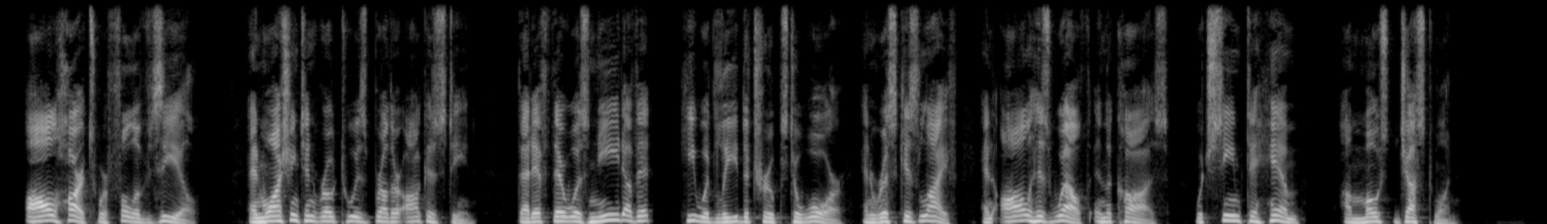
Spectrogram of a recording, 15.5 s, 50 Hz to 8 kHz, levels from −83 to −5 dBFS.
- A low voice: No, medium, 150 Hz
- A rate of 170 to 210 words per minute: Yes, average, 195 wpm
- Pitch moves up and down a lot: No, average, 4.1 semitones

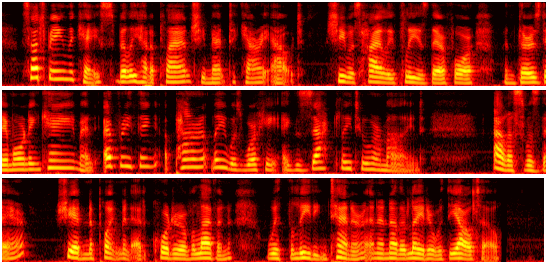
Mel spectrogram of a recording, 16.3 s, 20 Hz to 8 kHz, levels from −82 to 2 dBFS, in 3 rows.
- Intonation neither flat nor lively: Yes, average, 4.5 semitones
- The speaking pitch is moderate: Yes, medium, 175 Hz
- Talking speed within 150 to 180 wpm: No, average, 190 wpm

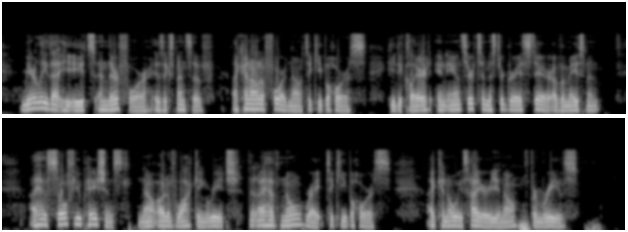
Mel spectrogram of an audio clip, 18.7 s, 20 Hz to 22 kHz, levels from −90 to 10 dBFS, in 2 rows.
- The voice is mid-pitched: No, low, 130 Hz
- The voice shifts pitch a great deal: No, average, 3.0 semitones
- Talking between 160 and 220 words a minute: Yes, average, 170 wpm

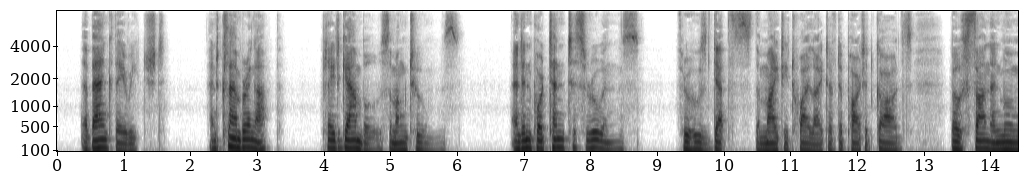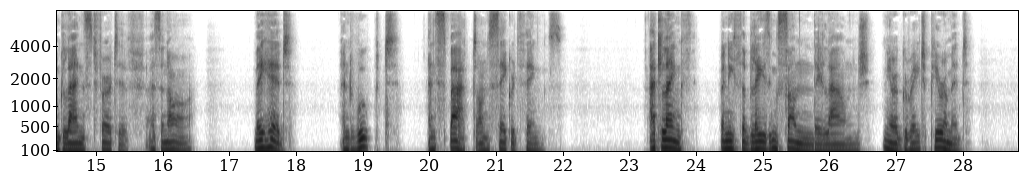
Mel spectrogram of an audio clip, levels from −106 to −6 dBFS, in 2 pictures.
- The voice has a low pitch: Yes, low, 105 Hz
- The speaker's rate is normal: No, slow, 110 wpm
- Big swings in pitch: No, average, 3.4 semitones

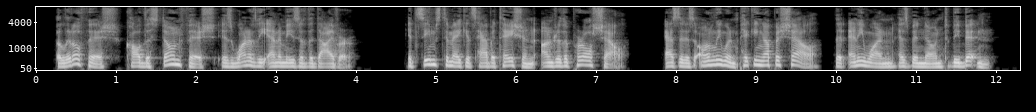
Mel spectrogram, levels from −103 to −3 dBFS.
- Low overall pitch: Yes, low, 125 Hz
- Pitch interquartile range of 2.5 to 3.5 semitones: No, average, 5.2 semitones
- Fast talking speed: Yes, fast, 210 wpm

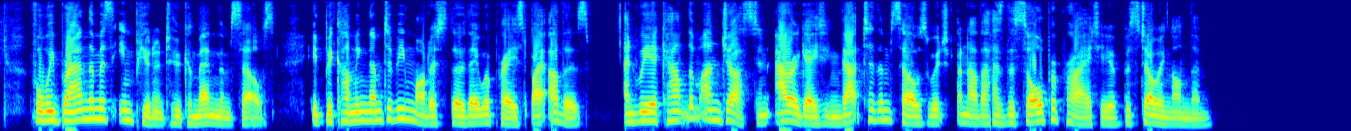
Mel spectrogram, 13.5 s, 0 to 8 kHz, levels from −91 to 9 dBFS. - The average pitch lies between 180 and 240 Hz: No, low, 130 Hz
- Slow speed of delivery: No, average, 180 wpm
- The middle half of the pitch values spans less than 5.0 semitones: No, wide, 5.6 semitones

